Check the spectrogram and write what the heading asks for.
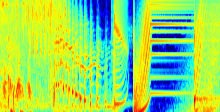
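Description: Cartoon sound effects of an animated pencil rummaging in a toolbox: a quick run of springy boings and clunks, with a rising sweep that leads into a steady electronic buzz held for about a second near the end.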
